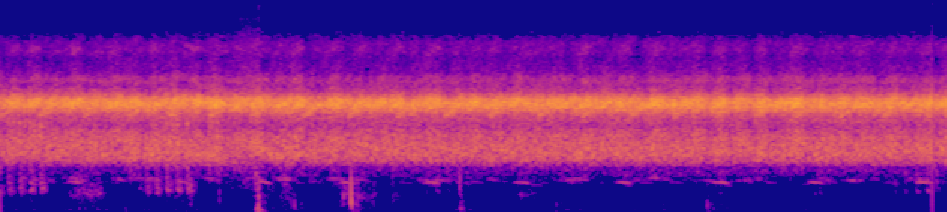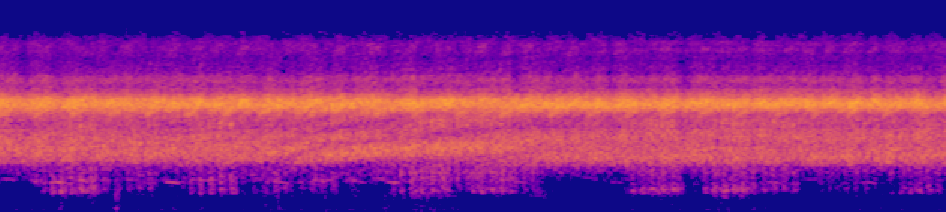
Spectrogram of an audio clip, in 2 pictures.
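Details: A dense night chorus of frogs near a mountain village, heard only at this time of year: countless overlapping croaks merge into a steady, shimmering trill.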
